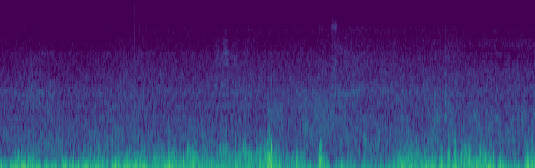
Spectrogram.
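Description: Wind buffeting the microphone: a low, gusty rumble that swells and drops irregularly.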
